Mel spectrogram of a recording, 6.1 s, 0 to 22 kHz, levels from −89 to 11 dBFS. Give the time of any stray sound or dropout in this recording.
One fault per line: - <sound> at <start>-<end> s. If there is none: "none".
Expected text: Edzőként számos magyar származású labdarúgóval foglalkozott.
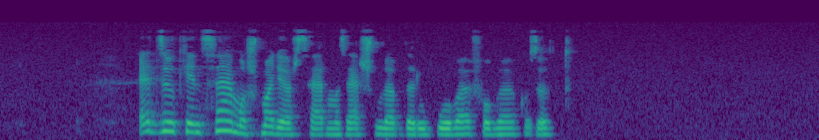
none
